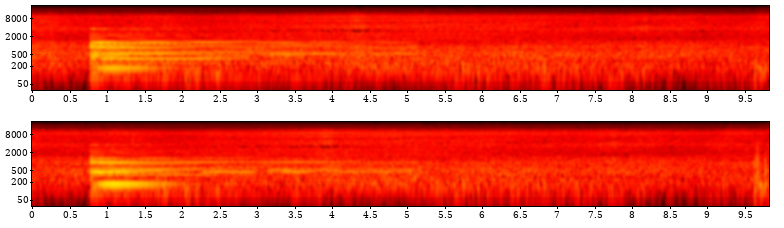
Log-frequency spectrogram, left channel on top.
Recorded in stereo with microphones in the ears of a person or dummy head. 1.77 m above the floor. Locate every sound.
0.8 s a piano: 10° left (ahead or behind), 5.5 m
